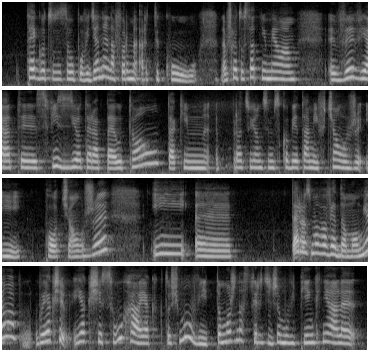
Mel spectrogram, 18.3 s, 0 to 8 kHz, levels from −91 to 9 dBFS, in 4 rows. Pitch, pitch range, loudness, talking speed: 255 Hz, 225-295 Hz, -23 LUFS, 150 wpm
